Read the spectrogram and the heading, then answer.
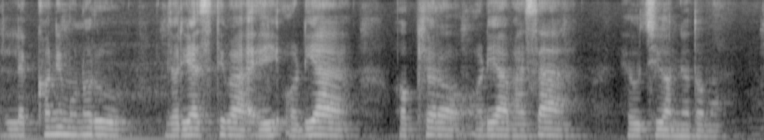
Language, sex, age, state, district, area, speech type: Odia, male, 18-30, Odisha, Mayurbhanj, rural, spontaneous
